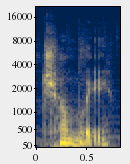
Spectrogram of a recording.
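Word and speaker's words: Cholmondeley: I didn't think there would be an M in there, but there is. Chumley. And an O is more like a U.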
